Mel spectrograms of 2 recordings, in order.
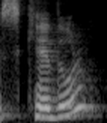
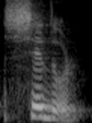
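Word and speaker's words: schedule: doit prononcer sched Shad est-ce qu'on prononce SK ou che j'ai entendu des personnes prononcer skedle et d'autres shadle et quand c'est moi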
